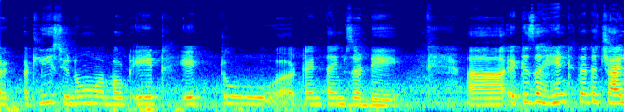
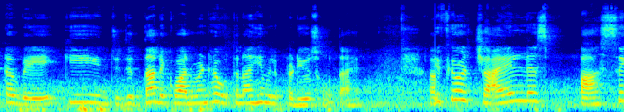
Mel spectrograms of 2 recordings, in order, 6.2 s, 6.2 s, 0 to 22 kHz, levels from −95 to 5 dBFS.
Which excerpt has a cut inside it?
second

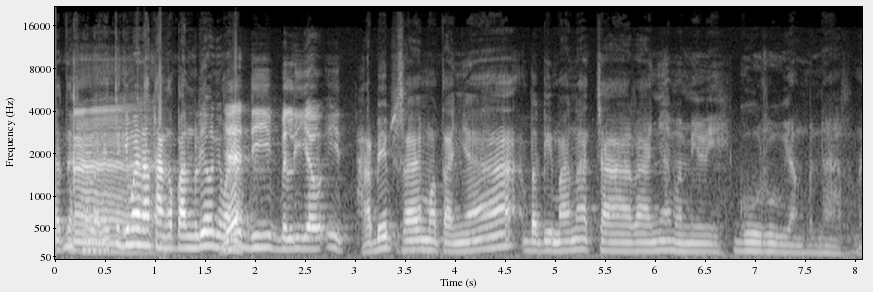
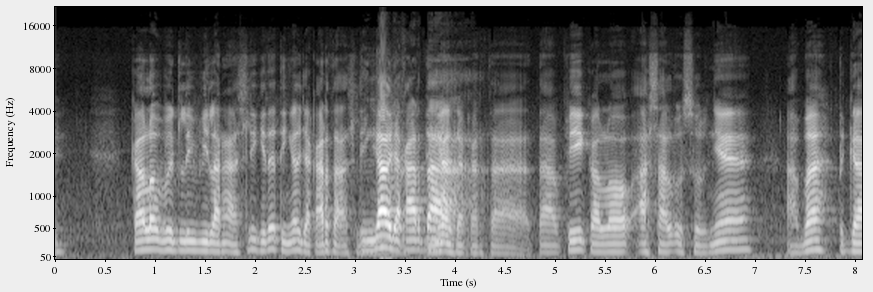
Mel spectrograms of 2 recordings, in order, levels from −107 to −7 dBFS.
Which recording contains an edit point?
first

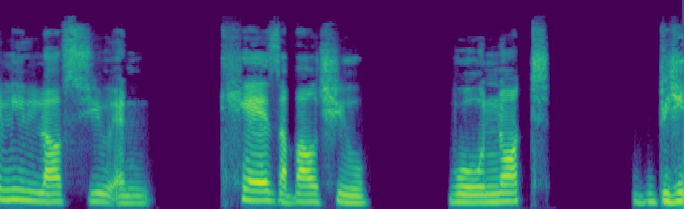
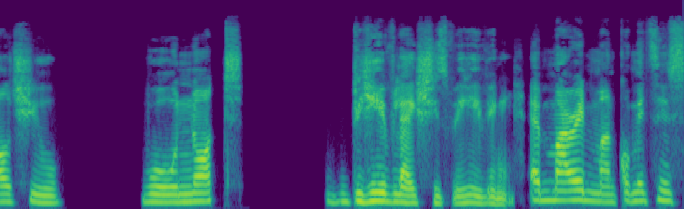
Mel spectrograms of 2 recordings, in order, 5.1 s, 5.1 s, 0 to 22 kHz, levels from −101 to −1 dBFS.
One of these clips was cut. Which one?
second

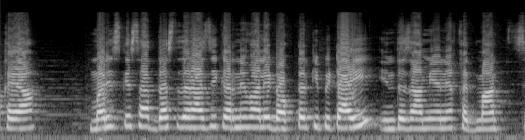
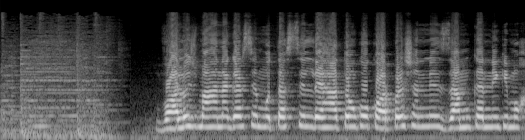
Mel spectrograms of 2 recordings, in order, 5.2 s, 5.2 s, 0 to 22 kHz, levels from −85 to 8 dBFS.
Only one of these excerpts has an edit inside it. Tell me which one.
second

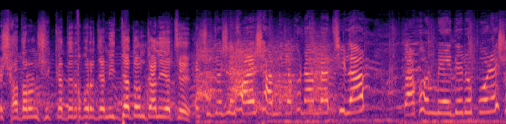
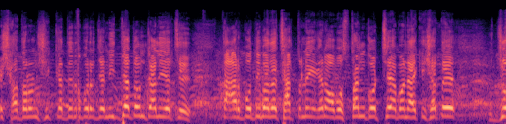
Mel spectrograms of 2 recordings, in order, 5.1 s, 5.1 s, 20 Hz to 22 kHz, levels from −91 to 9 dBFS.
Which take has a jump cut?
first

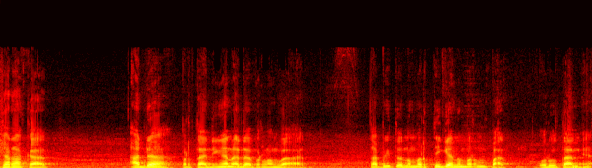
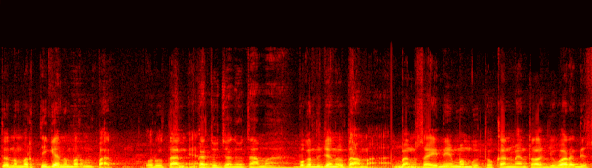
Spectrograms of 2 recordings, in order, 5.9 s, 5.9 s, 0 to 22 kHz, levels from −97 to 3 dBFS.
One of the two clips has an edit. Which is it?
second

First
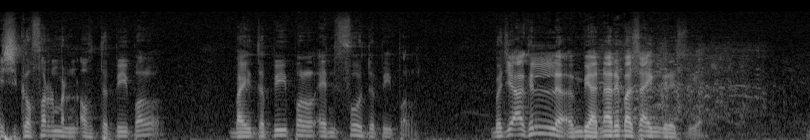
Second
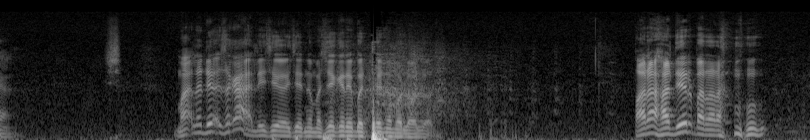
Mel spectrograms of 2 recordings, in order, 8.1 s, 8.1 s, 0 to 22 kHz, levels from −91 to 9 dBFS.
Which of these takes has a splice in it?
second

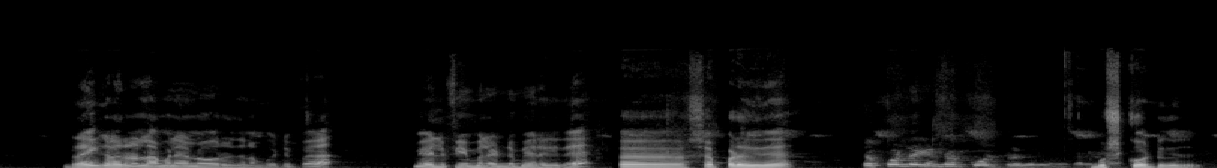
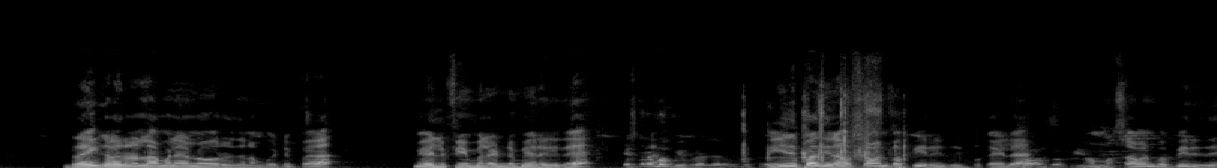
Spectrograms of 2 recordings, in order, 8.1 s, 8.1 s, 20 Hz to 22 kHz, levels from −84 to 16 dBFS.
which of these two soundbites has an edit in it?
first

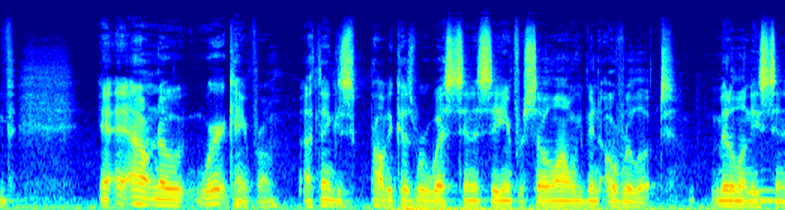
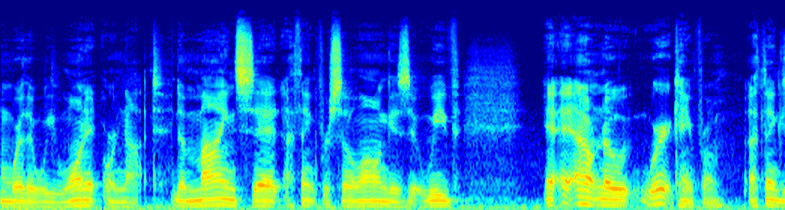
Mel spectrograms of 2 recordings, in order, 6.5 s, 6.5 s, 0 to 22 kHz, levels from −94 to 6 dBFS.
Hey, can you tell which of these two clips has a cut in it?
second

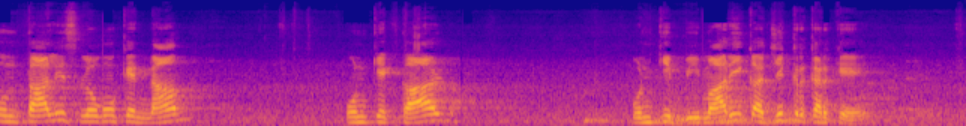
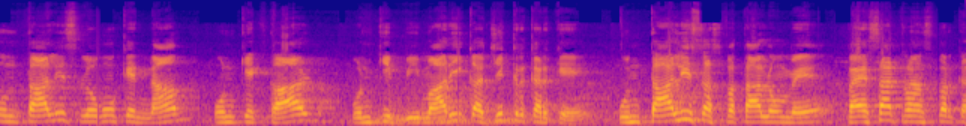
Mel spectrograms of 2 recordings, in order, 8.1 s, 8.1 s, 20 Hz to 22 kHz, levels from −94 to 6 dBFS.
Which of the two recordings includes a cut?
second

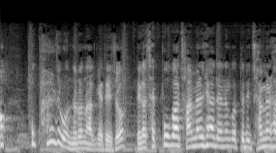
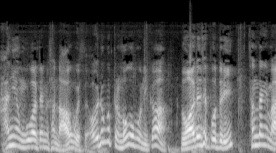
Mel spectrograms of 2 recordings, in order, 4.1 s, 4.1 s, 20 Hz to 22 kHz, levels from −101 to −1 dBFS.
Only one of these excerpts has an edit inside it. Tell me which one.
first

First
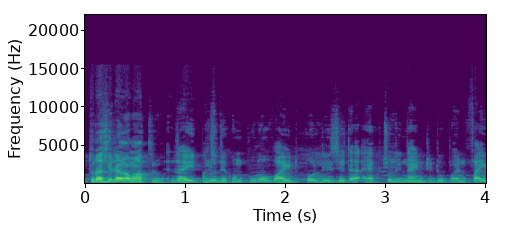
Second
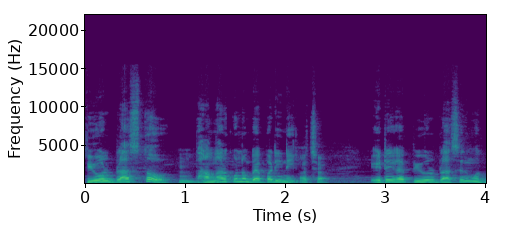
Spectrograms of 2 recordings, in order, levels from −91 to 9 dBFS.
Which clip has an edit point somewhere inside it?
first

